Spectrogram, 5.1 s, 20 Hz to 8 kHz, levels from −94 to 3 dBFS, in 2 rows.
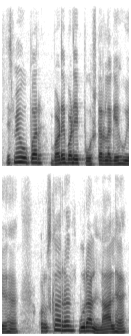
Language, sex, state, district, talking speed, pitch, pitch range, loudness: Hindi, male, Jharkhand, Garhwa, 165 wpm, 170 Hz, 150-190 Hz, -14 LUFS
